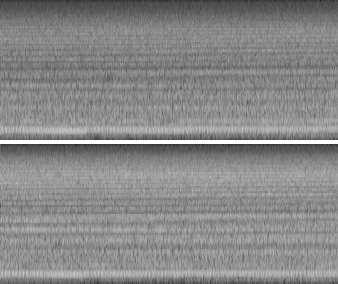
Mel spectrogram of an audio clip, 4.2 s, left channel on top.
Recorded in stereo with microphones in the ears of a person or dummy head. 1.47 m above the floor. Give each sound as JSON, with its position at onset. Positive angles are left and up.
{"t": 0.0, "sound": "a drone", "side_deg": -40}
